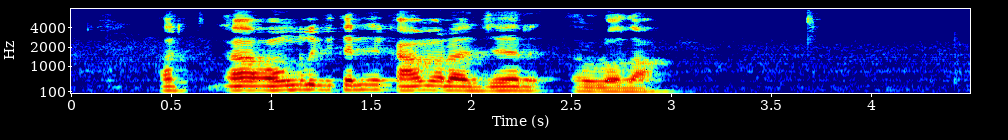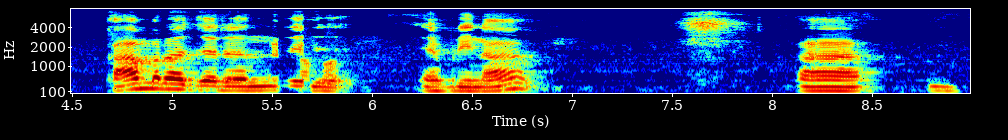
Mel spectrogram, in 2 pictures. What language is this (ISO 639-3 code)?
tam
